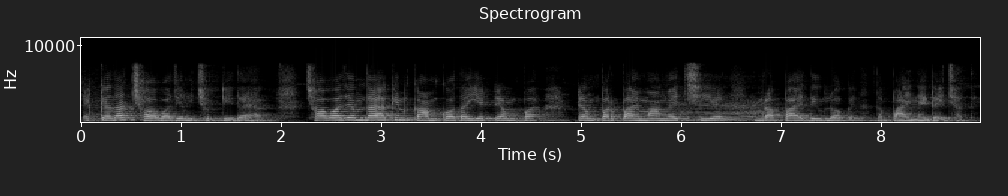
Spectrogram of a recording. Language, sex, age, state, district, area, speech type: Maithili, female, 18-30, Bihar, Samastipur, rural, spontaneous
